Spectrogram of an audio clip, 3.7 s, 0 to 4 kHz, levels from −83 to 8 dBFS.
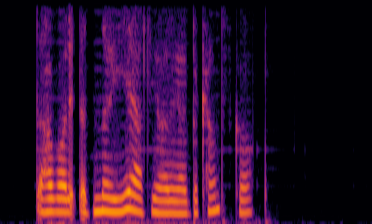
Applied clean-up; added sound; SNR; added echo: neural separator model SepFormer WHAMR!.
